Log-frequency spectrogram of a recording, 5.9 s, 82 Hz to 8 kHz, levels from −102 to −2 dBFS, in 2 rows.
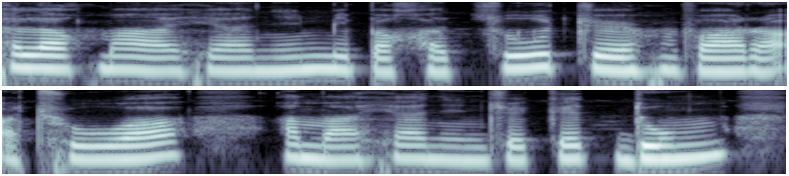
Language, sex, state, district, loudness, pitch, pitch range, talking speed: Mizo, female, Mizoram, Aizawl, -17 LUFS, 195 Hz, 190-210 Hz, 185 wpm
